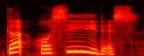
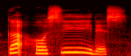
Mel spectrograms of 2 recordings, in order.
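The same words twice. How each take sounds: The two takes are said the same way.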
